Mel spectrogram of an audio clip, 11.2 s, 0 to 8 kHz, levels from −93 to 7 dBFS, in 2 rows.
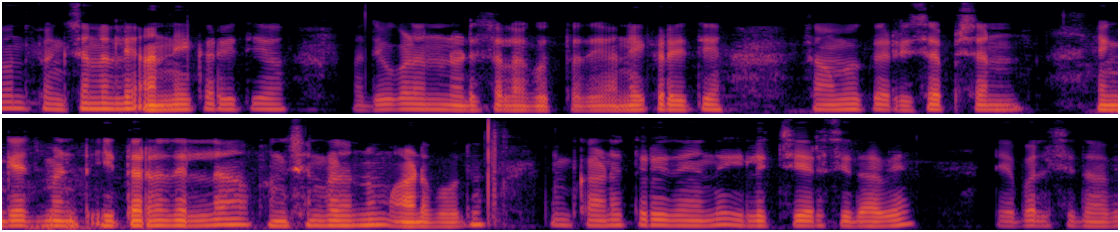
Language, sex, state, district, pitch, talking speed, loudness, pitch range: Kannada, male, Karnataka, Dharwad, 135 Hz, 140 wpm, -33 LUFS, 125-140 Hz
